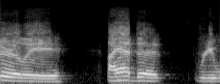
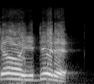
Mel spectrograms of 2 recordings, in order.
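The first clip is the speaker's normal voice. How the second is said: higher, louder delighted cry; hammed-up relieved joy; mock cheering; 8 semitones higher, 4 dB louder than usual. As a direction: celebrate like the rescued crowd. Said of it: "And everybody's like".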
